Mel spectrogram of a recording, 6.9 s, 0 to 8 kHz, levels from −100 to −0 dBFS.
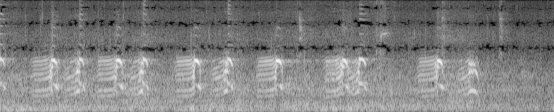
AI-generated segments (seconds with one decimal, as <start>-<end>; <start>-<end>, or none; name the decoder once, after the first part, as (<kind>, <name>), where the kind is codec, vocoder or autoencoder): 3.6-4.2 (vocoder, Vocos)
